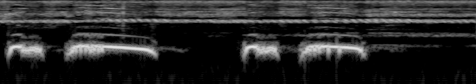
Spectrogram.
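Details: Spotted dove decoy calling wild doves: a brief coo and then a long gently falling croo, repeated once, clear and close, with a faint steady electronic whine.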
